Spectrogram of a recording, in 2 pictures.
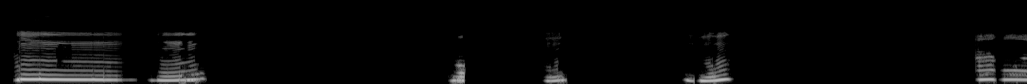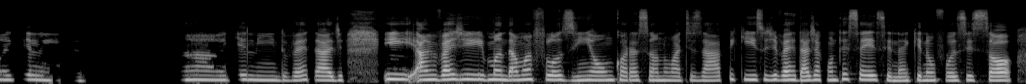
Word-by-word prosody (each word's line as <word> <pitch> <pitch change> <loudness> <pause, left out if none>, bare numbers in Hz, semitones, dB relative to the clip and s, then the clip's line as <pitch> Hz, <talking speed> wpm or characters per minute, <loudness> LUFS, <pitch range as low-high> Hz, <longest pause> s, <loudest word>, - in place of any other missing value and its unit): Uhum. 215 -2 -1 2.4
Bom, - - -1 0.8
hum. 170 +4 -4 1.2
Uhum. 180 +5 -1 2.4
Ai 220 -1 -2
que 225 -1 -3
lindo, 185 -5 -5 0.9
ah, 210 0 0 0.2
que 220 - -2
lindo 195 -3 -1
verdade, 195 0 +1 0.4
e 235 -3 +4
ao 210 +2 +6
invés 220 +1 +5
de 230 -1 +3
mandar 215 -2 +4
uma 225 +3 +3
florzinha, 200 -3 +1
ou 195 - +2
um 200 - +1
coração 195 -1 -1
no 190 0 0
WhatsApp, 185 +3 -3
que 220 - -3
isso 215 0 -2
de 215 +1 +1
verdade 205 0 +3
acontecesse, 210 -1 0
né, 175 +1 0
que 200 - -1
não 185 0 +1
fosse 185 0 -1
só 185 0 +4
205 Hz, 95 wpm, -23 LUFS, 190-220 Hz, 2.4 s, ao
